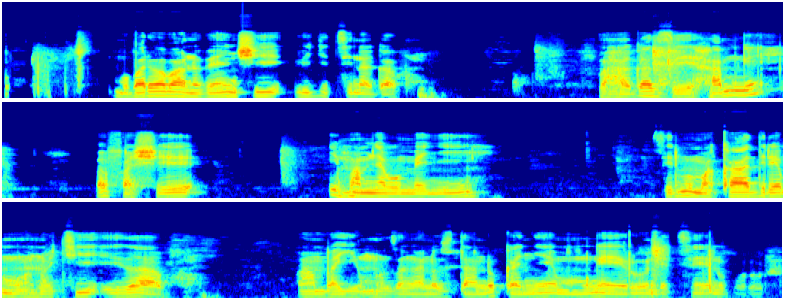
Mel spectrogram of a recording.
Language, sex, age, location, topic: Kinyarwanda, male, 25-35, Nyagatare, health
